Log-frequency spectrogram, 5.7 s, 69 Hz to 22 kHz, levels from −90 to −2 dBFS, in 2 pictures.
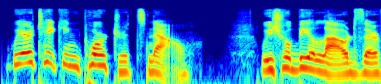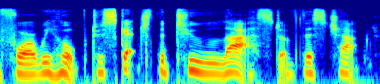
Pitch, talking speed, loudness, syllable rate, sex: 170 Hz, 210 wpm, -21 LUFS, 5.8 syllables/s, female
